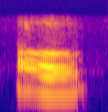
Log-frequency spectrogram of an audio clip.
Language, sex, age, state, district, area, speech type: Odia, male, 30-45, Odisha, Sambalpur, rural, conversation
